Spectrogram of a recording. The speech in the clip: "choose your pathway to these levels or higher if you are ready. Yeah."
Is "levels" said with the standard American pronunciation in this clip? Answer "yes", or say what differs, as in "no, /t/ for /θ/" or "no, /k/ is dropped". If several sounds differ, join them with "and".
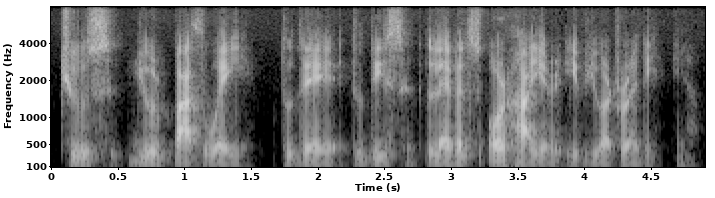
no, /s/ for /z/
